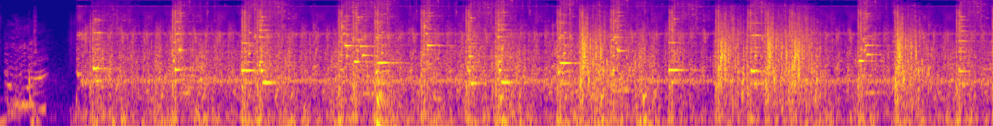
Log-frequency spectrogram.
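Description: Blocks break with rapid crunching and chiming sounds.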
